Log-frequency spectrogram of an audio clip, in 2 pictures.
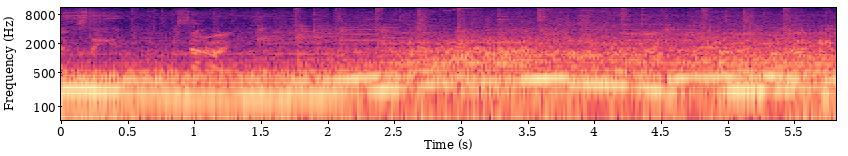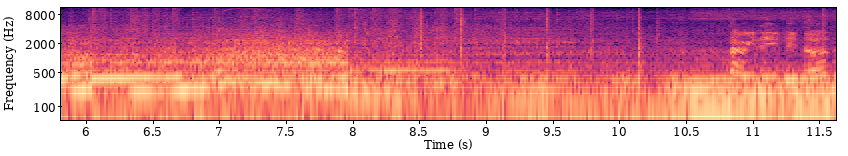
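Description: A 550 bhp Chevrolet Camaro accelerating hard on a track, engine note rising and falling with tires squealing throughout, loud and close, with a voice talking over it.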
